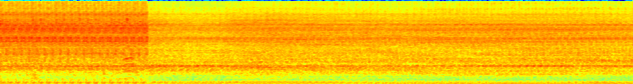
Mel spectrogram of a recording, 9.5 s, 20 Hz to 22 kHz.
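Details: Freshly rebuilt VW Type 1 air-cooled flat-four from a Karmann Ghia, first start after hooking up the coil and priming fuel by cranking, not yet broken in; fast, even putter with no knocks or misses, briefly masked by clapping; normal idle.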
